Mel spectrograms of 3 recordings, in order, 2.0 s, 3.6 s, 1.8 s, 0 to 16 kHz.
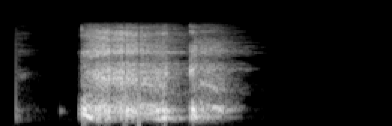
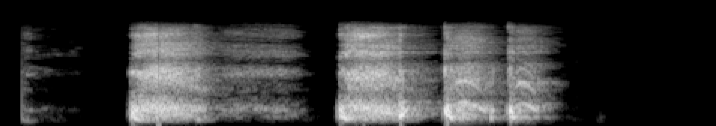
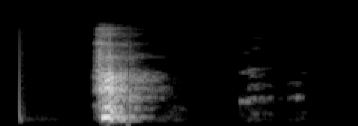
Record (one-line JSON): {"cough_length": "2.0 s", "cough_amplitude": 28487, "cough_signal_mean_std_ratio": 0.46, "three_cough_length": "3.6 s", "three_cough_amplitude": 31228, "three_cough_signal_mean_std_ratio": 0.48, "exhalation_length": "1.8 s", "exhalation_amplitude": 26339, "exhalation_signal_mean_std_ratio": 0.21, "survey_phase": "beta (2021-08-13 to 2022-03-07)", "age": "18-44", "gender": "Female", "wearing_mask": "No", "symptom_cough_any": true, "symptom_fatigue": true, "symptom_headache": true, "smoker_status": "Ex-smoker", "respiratory_condition_asthma": true, "respiratory_condition_other": false, "recruitment_source": "Test and Trace", "submission_delay": "0 days", "covid_test_result": "Positive", "covid_test_method": "LFT"}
